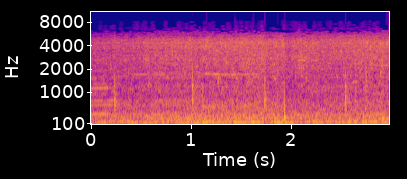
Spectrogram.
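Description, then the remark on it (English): Steady, dense afternoon rain hisses without pause in Lower Manhattan, with water rushing and gushing loudly in streams from the drain pipes and gutters of old brownstone houses, scattered drips spattering off awnings and splashes ticking through the wash of sound. No voices. “It was raining that afternoon.”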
